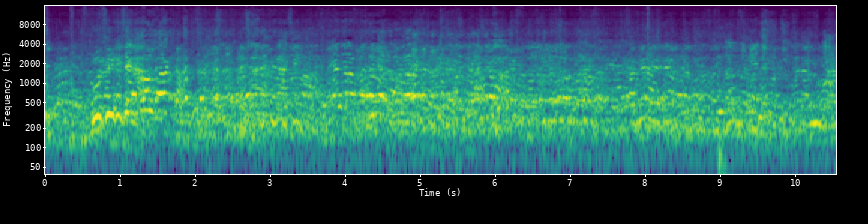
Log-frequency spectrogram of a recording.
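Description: Crowd chatter: many people talking at once, no single voice standing out, a little louder about a second in.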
